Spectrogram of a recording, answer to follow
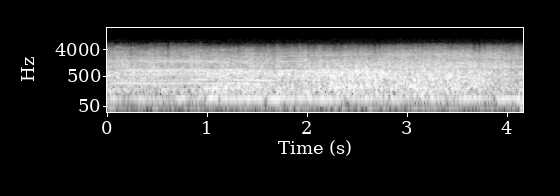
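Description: Horses at a gallop with a stagecoach's wheels running over rough ground: a dense, steady clatter and rumble with no let-up.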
